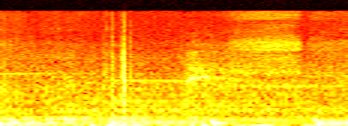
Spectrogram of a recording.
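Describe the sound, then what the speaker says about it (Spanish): Honey bees buzzing close by in a hive given extra smoke, a steady drone whose pitch shifts slightly as individual bees move near. "para juntar esas abejas que quedan por los cuadros"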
